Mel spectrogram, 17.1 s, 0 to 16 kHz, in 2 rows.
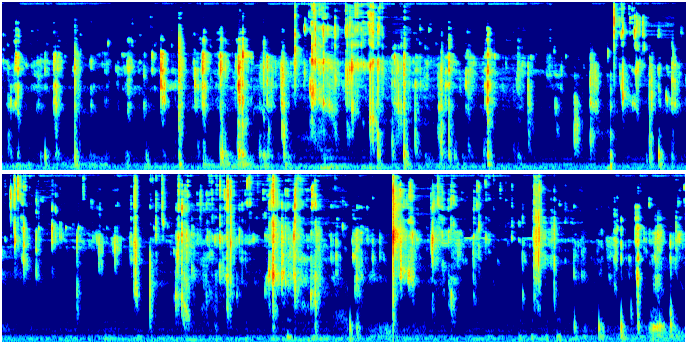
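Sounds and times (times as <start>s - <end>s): wet chewing mouth clicks: 0.0s - 17.0s.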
